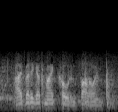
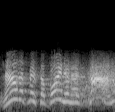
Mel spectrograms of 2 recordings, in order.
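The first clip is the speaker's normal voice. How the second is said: sudden outburst; 14 semitones higher, 7 dB louder than usual. Acted. Principal yells at the closet, suddenly suspicious. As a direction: blow up as the penny drops. Conklin realizes, explodes.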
